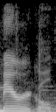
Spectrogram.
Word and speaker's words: Marigold: Marigold, like the flower, but spelled like Marin.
